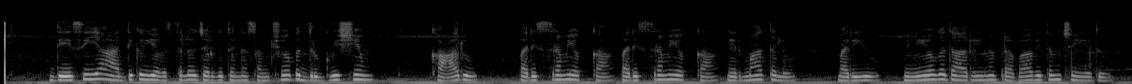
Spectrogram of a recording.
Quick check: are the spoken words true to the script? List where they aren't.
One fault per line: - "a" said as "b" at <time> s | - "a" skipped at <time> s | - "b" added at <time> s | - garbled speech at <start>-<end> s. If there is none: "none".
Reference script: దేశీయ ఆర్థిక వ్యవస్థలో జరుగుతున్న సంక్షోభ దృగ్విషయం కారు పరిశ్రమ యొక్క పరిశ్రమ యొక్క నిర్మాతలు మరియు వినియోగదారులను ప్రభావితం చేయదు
none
